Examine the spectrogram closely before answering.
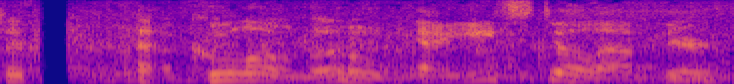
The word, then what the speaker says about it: Coulombe: It's Danny, how do you pronounce it? Coulombe.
